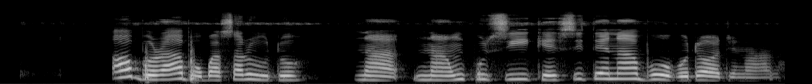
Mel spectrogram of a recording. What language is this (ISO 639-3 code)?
ibo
